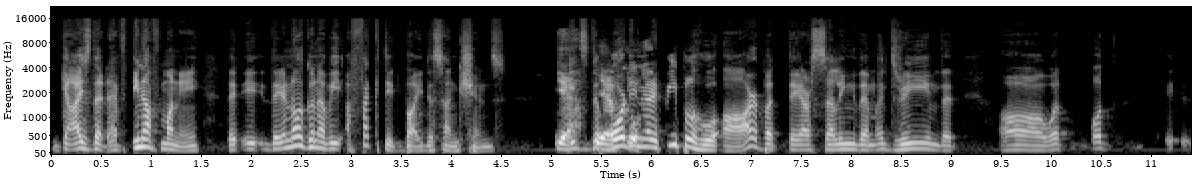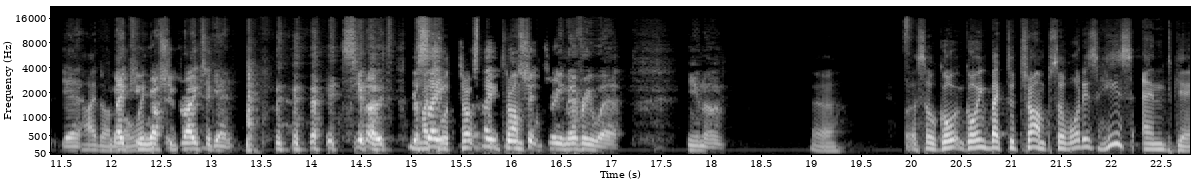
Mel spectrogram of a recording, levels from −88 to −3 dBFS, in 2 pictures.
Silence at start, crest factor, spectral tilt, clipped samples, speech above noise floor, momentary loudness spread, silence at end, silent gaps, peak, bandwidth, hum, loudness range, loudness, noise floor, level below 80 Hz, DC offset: 0.05 s; 20 dB; -5 dB/octave; under 0.1%; 52 dB; 16 LU; 0 s; none; -2 dBFS; 16.5 kHz; none; 9 LU; -21 LUFS; -73 dBFS; -58 dBFS; under 0.1%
